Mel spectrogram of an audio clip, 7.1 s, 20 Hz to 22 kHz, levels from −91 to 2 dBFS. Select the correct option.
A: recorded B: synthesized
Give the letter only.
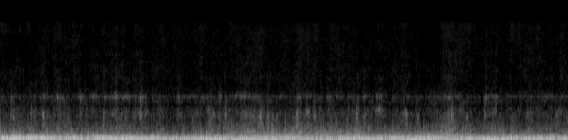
B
